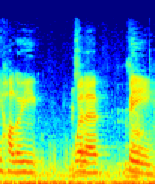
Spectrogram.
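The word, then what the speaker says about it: Holly Willoughby: Can you send this morning and then I can come and be Holly Willa B is how you say her name.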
